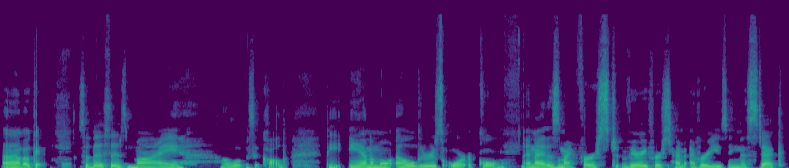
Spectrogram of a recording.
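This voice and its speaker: A woman's voice: lowish voice, steady tone, fairly quick, dark tone, dry recording, studio quality. A woman giving a casual pick-a-card tarot reading, chatty and meandering, a little out of breath. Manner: chatty, meandering, self-correcting. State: slightly out of breath. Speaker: tarot reader.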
